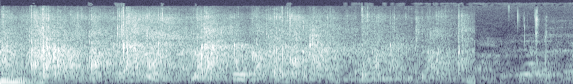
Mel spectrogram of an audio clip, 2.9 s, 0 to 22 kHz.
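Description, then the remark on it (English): A round of applause from a group for volunteers who take up the challenge of reaching into a jar of slime to find two buried 1 pound coins: dense, steady crackling claps that hold for a couple of seconds and then begin to die away. “Well, a round of applause for brave volunteers.”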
